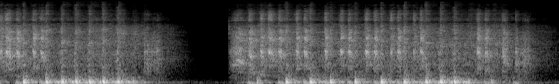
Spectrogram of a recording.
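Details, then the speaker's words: Honda Shadow V-twin motorcycle, about 20k miles on the same oil, parked 4 years, on a booster box with full choke after a Berryman soak: short bursts of uneven chuffing that die after about two seconds; hard starting, owner suspects a weak fuel pump starving it. "Yeah, she's starving for fuel. I think that fuel pump is weak."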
